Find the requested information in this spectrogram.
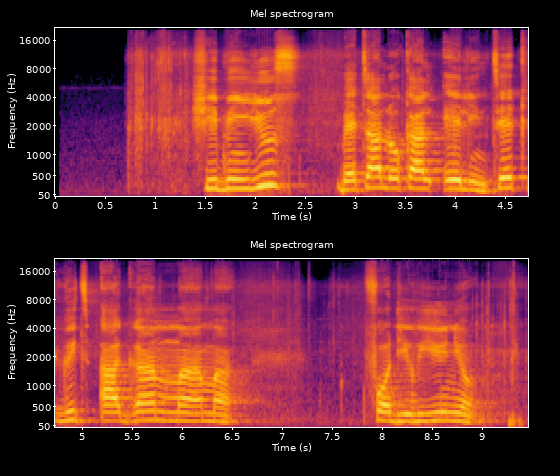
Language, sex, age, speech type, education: Nigerian Pidgin, male, 30-45, spontaneous, tertiary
